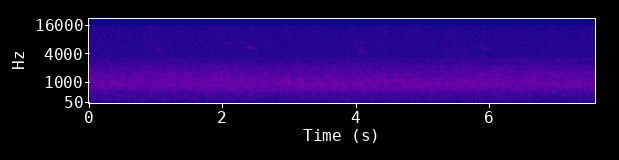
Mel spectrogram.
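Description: Steady outdoor background hiss, with faint short high chirps from a small bird repeating every second or two.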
